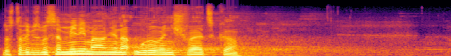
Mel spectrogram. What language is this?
Czech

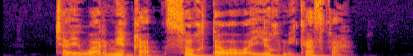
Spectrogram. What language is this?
Puno Quechua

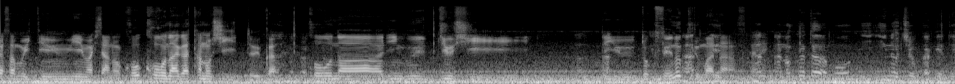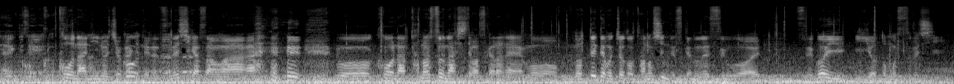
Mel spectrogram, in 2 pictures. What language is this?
Japanese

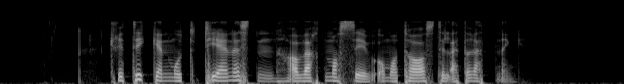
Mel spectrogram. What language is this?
Norwegian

